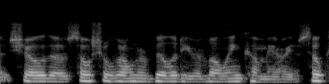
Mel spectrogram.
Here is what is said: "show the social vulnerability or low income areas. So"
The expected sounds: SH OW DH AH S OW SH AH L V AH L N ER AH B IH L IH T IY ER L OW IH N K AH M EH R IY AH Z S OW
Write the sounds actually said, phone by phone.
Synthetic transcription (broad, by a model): SH OW DH AH S OW SH L V AH L N ER AH B IH L IH T IY ER L OW IH N K AH M EH R IY AH Z S OW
